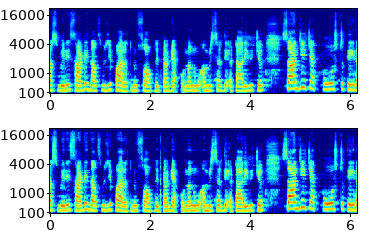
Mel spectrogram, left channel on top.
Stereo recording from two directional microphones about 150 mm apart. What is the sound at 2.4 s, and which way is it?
Speech, 20° right (ahead or behind).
